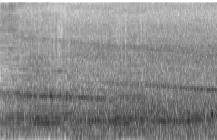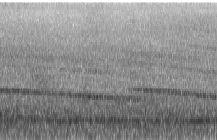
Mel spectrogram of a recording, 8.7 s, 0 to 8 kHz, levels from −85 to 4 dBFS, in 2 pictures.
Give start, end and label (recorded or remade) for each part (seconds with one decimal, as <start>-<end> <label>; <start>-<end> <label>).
0.0-1.4 remade; 1.4-2.3 recorded; 2.3-2.9 remade; 2.9-8.7 recorded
